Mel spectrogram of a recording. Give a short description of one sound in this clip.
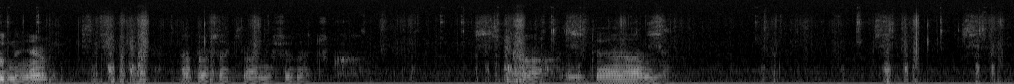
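A vegetable peeler scrapes strips of skin off a sweet potato.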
